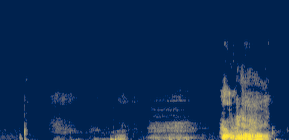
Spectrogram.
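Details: Single adult sneeze: soft breathy build-up with a few catching inhalations, then one loud explosive burst.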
